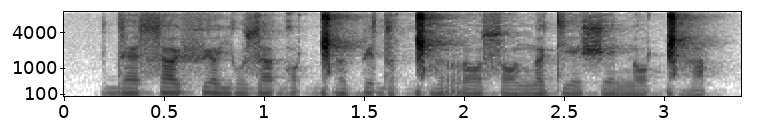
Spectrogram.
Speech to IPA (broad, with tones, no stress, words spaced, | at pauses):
dɛ˨sɐ˦ fʲʌ˦˨ju˨zɐ˦ɡɔ˦ ɡ͡ǁɐ˦pʲɐ˦dʌ˨ ɡ͡ǁʌ˦rɔ˨sɔ˨ nʌ˦ tʲe˨ʃe˨nɔ˨ ɡ͡ǁa˨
